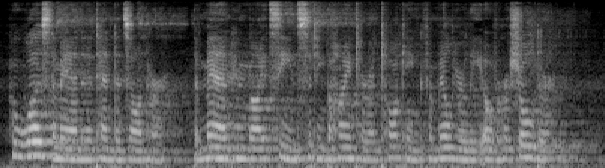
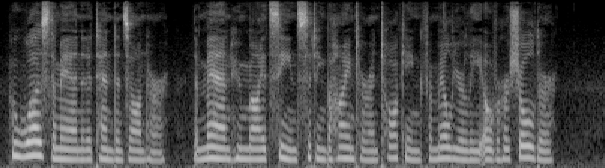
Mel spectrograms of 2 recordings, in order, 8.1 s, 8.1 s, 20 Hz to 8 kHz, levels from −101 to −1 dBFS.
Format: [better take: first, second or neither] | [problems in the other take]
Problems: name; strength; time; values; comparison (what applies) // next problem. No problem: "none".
second | room echo; dies away in 1.9 s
